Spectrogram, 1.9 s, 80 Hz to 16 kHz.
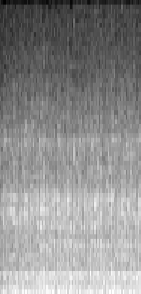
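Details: BMW with about 190,000 miles, idle after spraying WD-40 on the serpentine belt: steady even idle with no squeal or chirp; the squeak seems to come from the non-original belt, which may be worth replacing.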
